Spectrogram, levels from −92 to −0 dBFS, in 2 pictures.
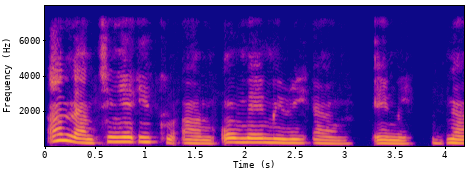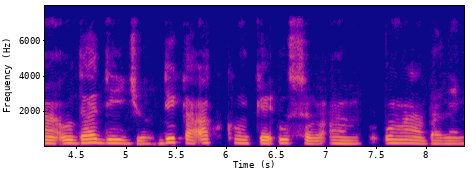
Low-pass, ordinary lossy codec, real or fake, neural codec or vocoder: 7.2 kHz; none; fake; codec, 16 kHz, 8 kbps, FreqCodec, smaller model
